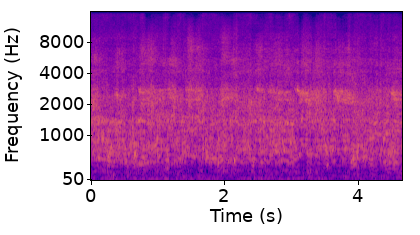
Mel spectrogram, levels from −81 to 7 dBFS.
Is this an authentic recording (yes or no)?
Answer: no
